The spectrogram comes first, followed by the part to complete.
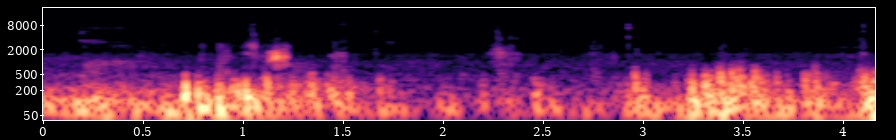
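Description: Irregular low thumps and knocks of footsteps on asphalt and a handheld phone camera being moved, with low wind rumble on the microphone.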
